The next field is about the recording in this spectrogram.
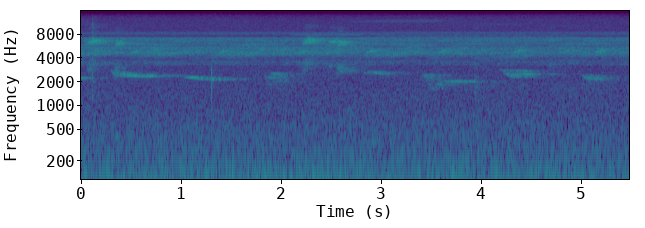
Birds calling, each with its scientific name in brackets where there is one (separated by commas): Hauxwell's Thrush (Turdus hauxwelli), unidentified bird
